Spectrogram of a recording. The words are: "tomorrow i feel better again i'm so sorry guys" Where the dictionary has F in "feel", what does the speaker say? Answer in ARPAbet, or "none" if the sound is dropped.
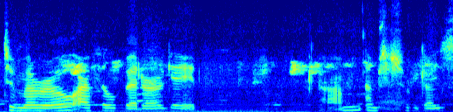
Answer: F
